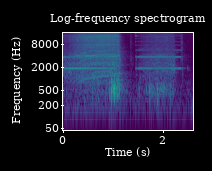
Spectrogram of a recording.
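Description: Power driver setting Phillips head screws to secure a replacement burner switch on an electric range, two short close whirring runs separated by a pause.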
